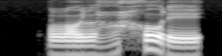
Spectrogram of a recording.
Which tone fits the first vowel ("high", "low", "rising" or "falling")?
low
